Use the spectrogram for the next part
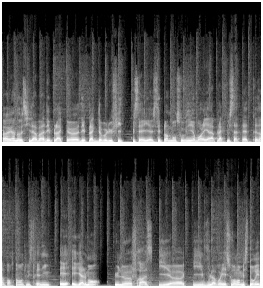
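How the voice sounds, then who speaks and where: A man's voice: medium pitch, mellow. A young man, chatting casually through a tour of his home garage gym, full of fillers and restarts. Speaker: CrossFit athlete showing his home gym.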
